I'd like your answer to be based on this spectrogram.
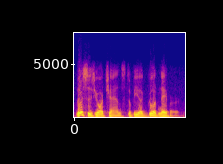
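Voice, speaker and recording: A man's voice: medium pitch, lively intonation, moderate pace. A man announcing credits and a public service appeal in formal 1950s radio style, on an old lo-fi recording. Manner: smooth formal announcer delivery. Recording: dull lo-fi old radio transcription.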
